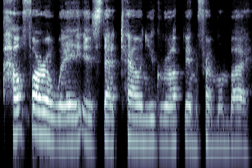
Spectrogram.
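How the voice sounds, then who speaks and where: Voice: mid-range voice, moderate pace. An interviewer asking questions in a casual chat, friendly and hesitant, often repeating words as he searches for them.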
